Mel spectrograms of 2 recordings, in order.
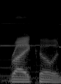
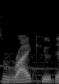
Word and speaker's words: Raikou: Also, we pronounce Raikou differently. I always known it as Raikou. – Raikou. – Raikou? Really? – K-O-U in Japanese is Ko.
